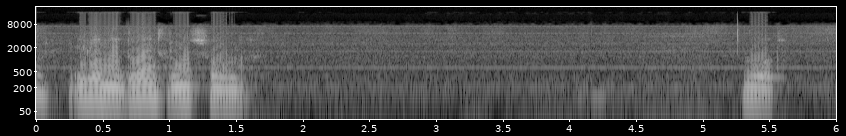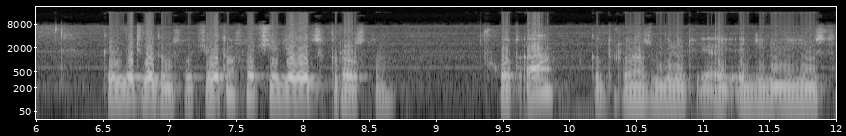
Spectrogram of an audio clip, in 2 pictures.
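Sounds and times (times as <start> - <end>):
low mains hum: 0.0 - 12.0.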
